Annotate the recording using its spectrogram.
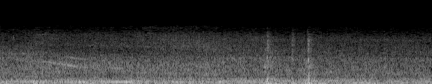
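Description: Steady low rumble of outdoor background noise, with a couple of light clicks about three seconds in.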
